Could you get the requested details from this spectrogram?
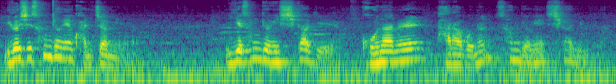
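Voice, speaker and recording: Animated male pastor preaching. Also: a little high, fairly quick, vocal fry, a little hiss or hum. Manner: lively, keeps asking the congregation for agreement. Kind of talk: conversational sermon. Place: church sanctuary.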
